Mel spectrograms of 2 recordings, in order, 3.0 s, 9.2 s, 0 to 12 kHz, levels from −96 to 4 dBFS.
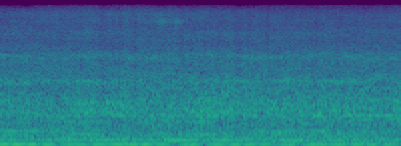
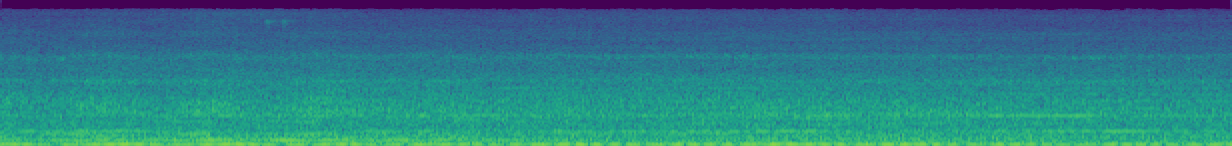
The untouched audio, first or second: second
